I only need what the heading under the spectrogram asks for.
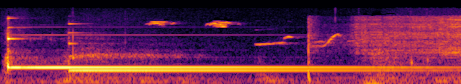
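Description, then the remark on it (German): A doorbell at a house in St. Pauli rings with a clear two-tone ding-dong chime whose ringing tone lingers, followed by a sharp click and a brief hiss near the end. No one speaks. “So, hier ist sie, Hausnummer. So, dann klingel ich mal.”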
